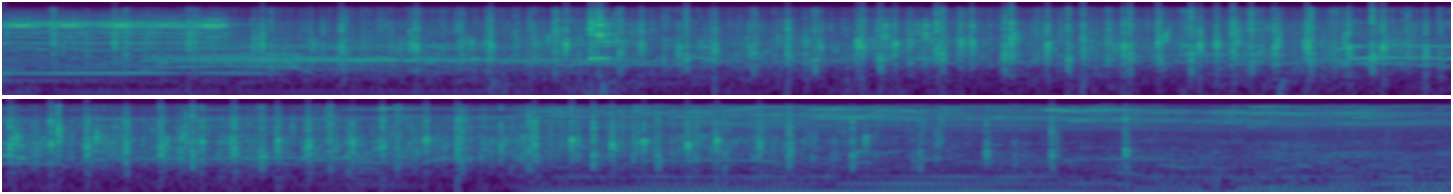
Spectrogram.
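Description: Audience clapping and cheering just after the last note of a pungmul drum ensemble dies away in the first second. About seven seconds in, a low steady hum comes in under the thinning applause.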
